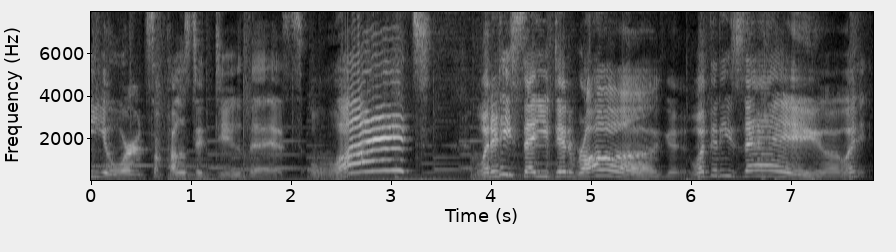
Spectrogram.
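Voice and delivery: ordinary talk, nothing marked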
